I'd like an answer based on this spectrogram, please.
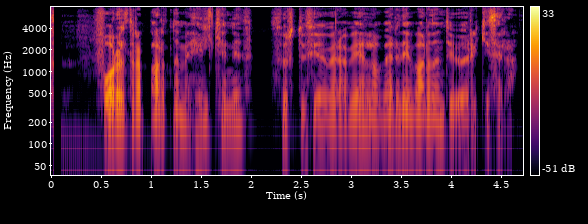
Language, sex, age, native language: Icelandic, male, 60-69, Icelandic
